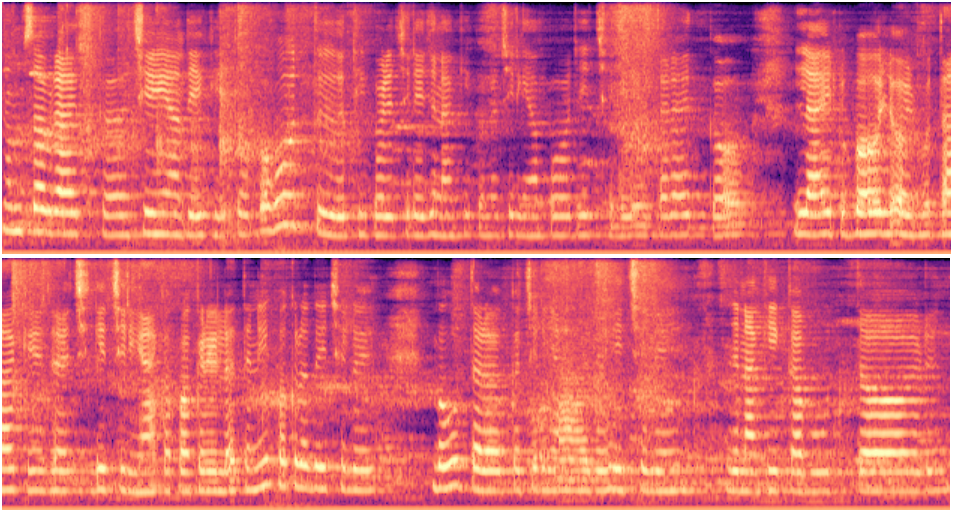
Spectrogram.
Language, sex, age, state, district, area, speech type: Maithili, female, 30-45, Bihar, Madhubani, rural, spontaneous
